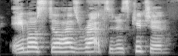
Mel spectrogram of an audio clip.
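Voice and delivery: big, high, booming loud voice. Narrator reading a story, voicing the cook searching the kitchen, booming. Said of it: "he boomed".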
